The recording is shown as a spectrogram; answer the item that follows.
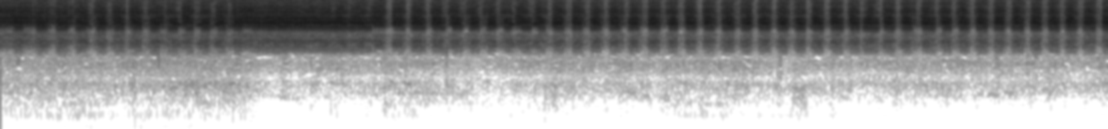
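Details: A male grey cicada in Provence sings in summer to attract a female, a loud, dry buzz breaking into a steady series of rasping pulses.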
